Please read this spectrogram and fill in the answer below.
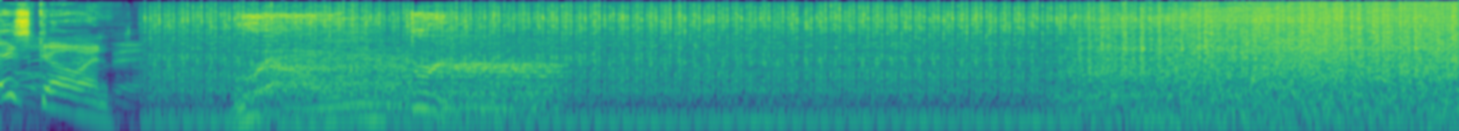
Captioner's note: engines fluttering; throttles growling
